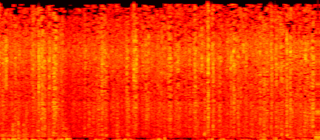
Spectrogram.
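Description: Low, uneven rumble inside a vehicle's cab as it drives slowly over a rough, muddy road, with rain hitting the windshield.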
